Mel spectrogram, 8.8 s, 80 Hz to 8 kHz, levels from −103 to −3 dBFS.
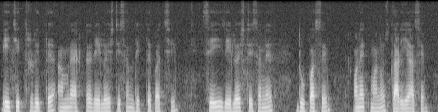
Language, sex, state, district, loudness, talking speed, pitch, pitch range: Bengali, male, West Bengal, North 24 Parganas, -21 LUFS, 115 wpm, 105 Hz, 100-110 Hz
